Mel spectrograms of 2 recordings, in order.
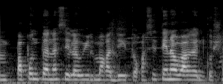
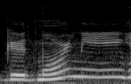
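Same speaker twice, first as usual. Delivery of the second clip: sing-song greeting; 9 semitones higher, much slower than usual. Acted.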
